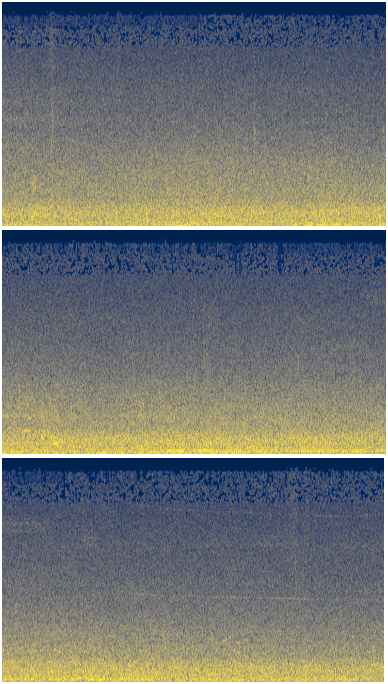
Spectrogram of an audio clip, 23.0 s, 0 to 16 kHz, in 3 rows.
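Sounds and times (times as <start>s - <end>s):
outdoor background rumble: 0.0s - 23.0s.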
